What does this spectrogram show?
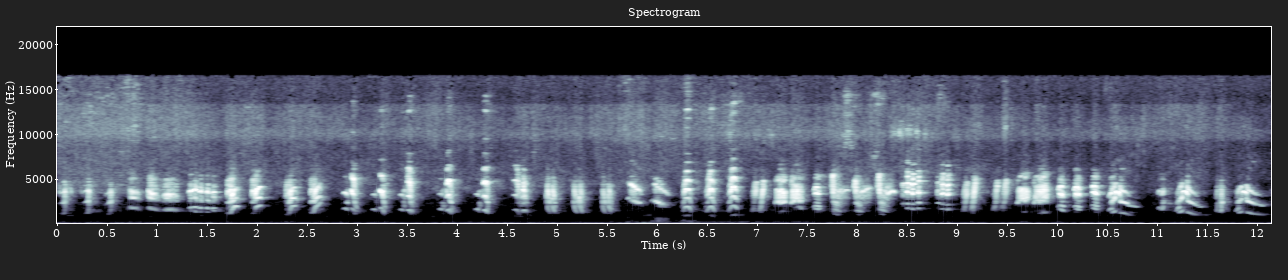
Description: Rytikerttunen; kuinka rytikerttusta huijataan; anna tuominen

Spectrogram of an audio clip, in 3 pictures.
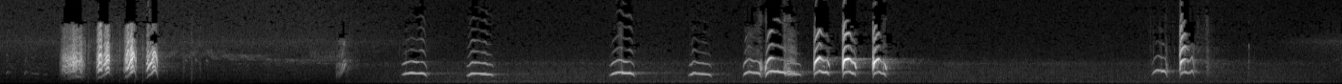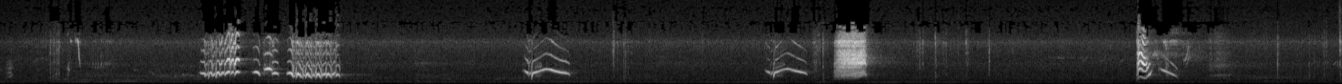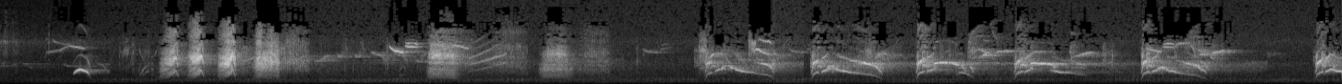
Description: kuukkeli; janerikbruun

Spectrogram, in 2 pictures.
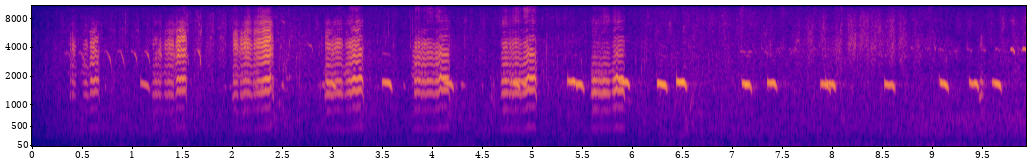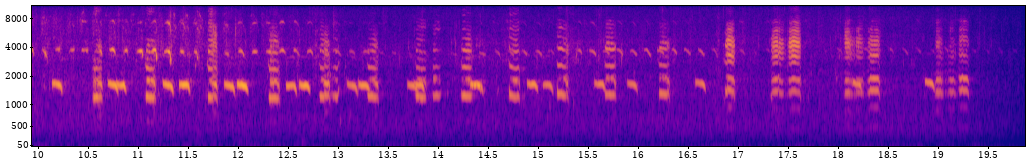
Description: mustalintu; arktikan aanet; Jan-Erik Bruun

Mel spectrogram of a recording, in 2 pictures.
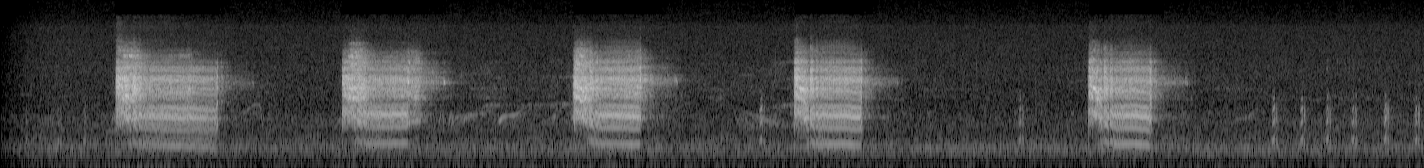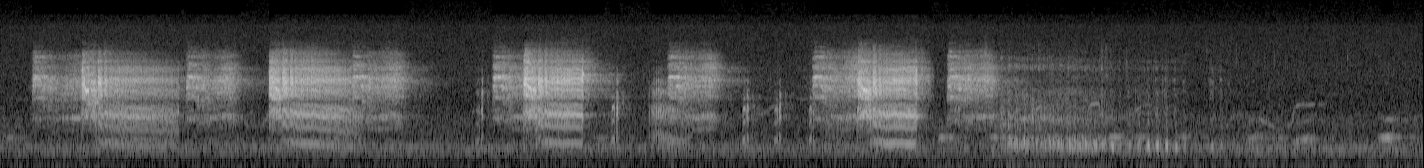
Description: peltopyy, soidinhuutelu

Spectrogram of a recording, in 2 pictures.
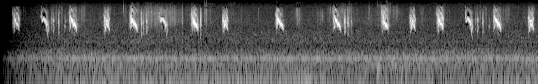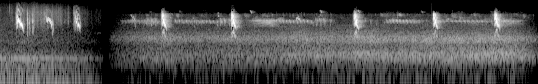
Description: Varpunen; varpusen ja pikkuvarpusen

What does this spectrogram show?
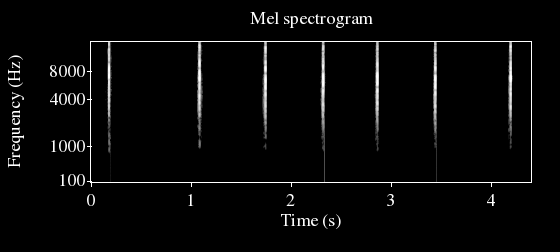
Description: suosirkka

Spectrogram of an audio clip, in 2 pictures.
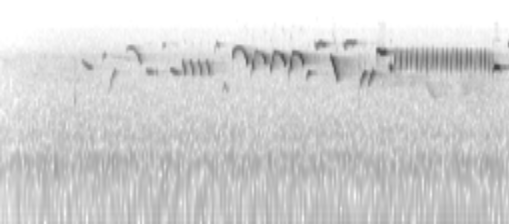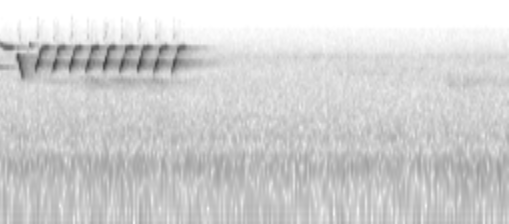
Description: peukaloinen

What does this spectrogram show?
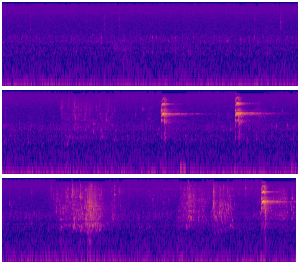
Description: saukko; sulapaikan liepeilta; lauri hallikainen

